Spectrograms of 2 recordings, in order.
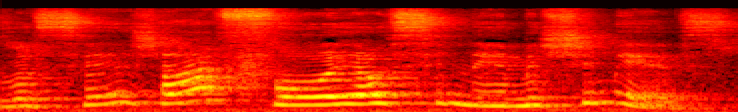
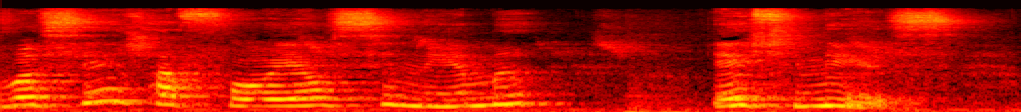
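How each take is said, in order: First: It is said as an excited exclamation. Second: It is said as a calm statement.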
